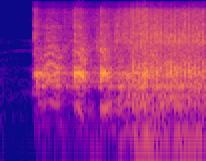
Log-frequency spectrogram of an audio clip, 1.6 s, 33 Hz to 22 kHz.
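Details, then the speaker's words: Nissan Urvan E25 ZD30 diesel after top overhaul with idler gear set correctly, previously hard to start and needing a jump: couple of quick cranks, starts first try into steady idle, no leaks; normal engine start. "Jadi hari ini kita satu tiada leaking dan kita start pun senang. Gigi idle sudah cantik sudah."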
